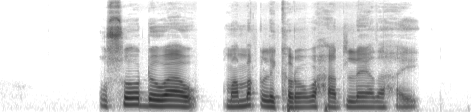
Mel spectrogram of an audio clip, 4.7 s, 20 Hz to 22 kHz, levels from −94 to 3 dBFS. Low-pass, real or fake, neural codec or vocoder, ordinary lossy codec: none; real; none; none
